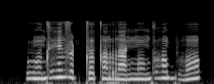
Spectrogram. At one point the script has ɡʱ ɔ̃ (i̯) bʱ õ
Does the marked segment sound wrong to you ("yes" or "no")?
yes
